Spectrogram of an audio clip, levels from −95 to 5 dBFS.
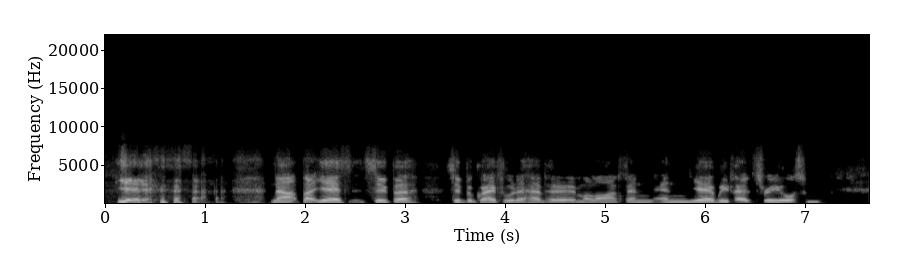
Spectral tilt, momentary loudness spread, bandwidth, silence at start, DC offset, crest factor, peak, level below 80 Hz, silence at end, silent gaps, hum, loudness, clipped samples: -5.5 dB/octave; 14 LU; 7.6 kHz; 0.15 s; under 0.1%; 16 dB; -20 dBFS; -78 dBFS; 0.5 s; none; none; -35 LUFS; under 0.1%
